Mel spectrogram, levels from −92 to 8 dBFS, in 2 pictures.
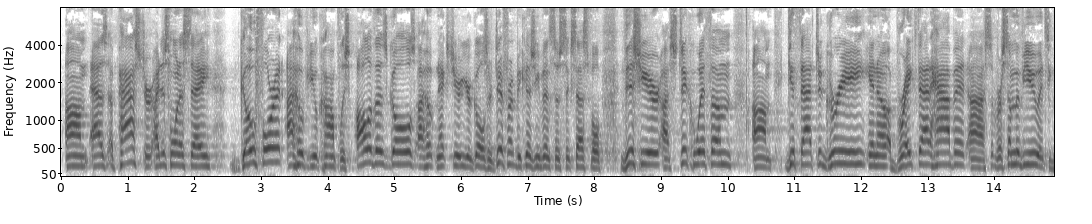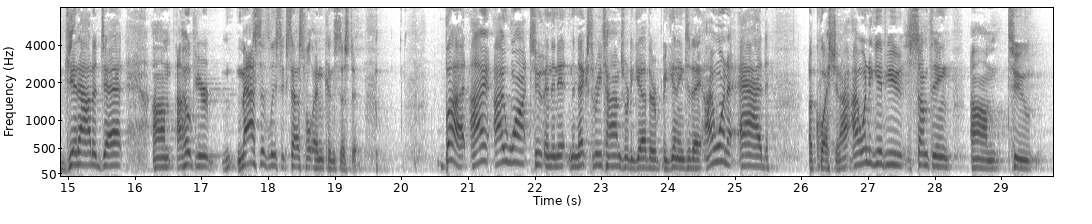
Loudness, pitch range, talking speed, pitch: -22 LUFS, 170-210 Hz, 200 wpm, 185 Hz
